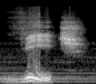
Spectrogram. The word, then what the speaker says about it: Veach: Well, this is a story of Kenny Veach, that's Beach spelled with a V, and the M Cave.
